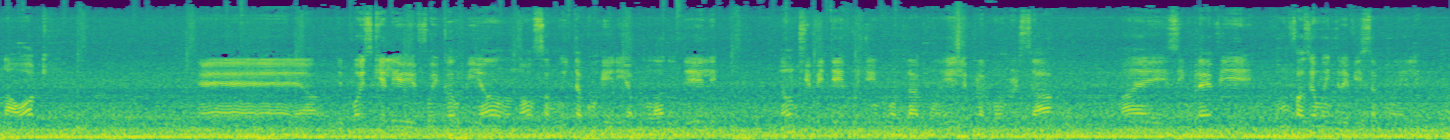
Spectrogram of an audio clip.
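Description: A man talking inside a moving vehicle's cabin over the steady low rumble of engine and road noise, with a brief high-pitched tone about two seconds in.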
